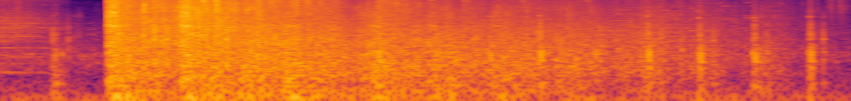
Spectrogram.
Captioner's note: thunder rumbles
